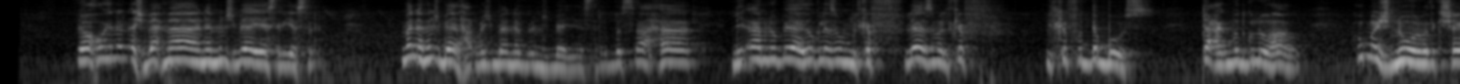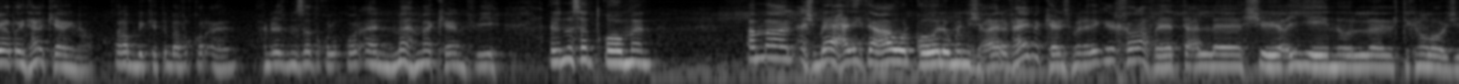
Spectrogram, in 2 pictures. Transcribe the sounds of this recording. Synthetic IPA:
jæʔxujænælʔæʃbaħmænæmənʃbihæjæsɾjæsɾ | mænæmənʃbihælħɑqːmæʃbihænæmənʃbihæjæsɾbəsˤɑħ | liʔæmnubihæd̪uklæzəmməlkæflæzəməlkəf | əlkəfːwəd̪ːæbːus | t̪aʕəkmæt̪ɡulːuhæ | humæʒnunwhæd̪ikəʃːɑjɑt̪ˤinhækæna | ɾˤɑbːikət̪əbhæfilqoɾˤʔæn | ħnɾæzmns̬ˤɑd̪quləlqoɾˤʔænmæhmækʰænfih | æzmənsˤɑd̪qumən | ʔæmːælʔæʃbahæd̪ik̚t̪aʕawəlqolwmænəʃ̬ʕaɾəfhæjmækænət̪mænhæd̪ikxəɾˤɑfæt̪̚t̪ːaʕəlʃʕəjːinwət̪ːəknoloʒja

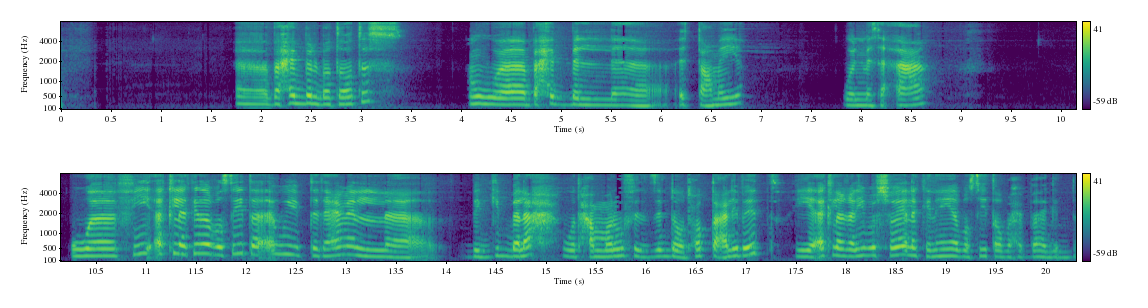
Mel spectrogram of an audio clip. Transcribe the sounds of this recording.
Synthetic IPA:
ʔæːbeħebːelbɑt̪ˤɑːt̪ˤes | webeħebːe | et̪ˤːɑʕmejːɑ | welmʊsæʔːaʕa | wefiʔæklæked̪æbɑsiːt̪ˤɑʔæ̰wibet̪et̪ʕaːmel | bet̪̚ɡiːbːælaħwet̪ħɑmːɑɾufizːeb̚d̪æwet̪ħot̪ˤːʕa̰leːbeːt̪hejːæʔæklæɣæɾiːbæʃowæjːælæːkenhejːæbɑsiːt̪ˤɑwebeħebːæhæɡed̪ːæn

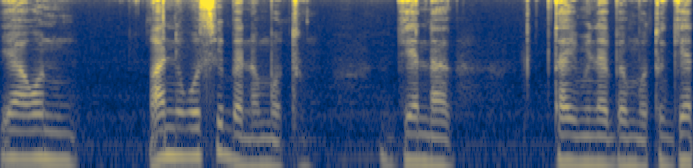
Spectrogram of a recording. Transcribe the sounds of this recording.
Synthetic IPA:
jaɡon | ɡaniɡosibenamotʰu | ɡena | tajminabemotuɡe

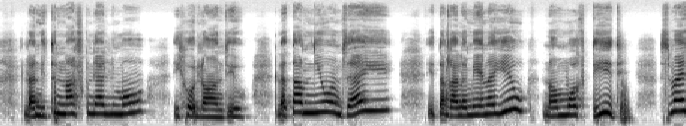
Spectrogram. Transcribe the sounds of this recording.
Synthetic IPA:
lanit̪inafi̥kinialimɑ̃ | iholãnd̪iwlat̪aminiwamizaj | it̪aŋɡalamenaiw | namuaki̥d̪̥id̪i | simaj

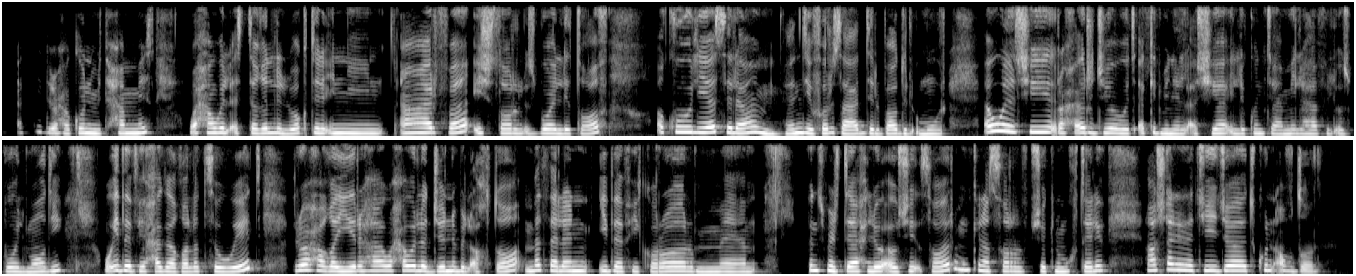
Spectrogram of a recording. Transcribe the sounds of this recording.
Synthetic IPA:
ʔakiːd̪ɾˤɑːħʔakuːnmʊt̪ḁħamːɪswʔaħaːwɪlʔa̰st̪aɣɪlːɪlwɑɡt̪lɪʔɪnːiʔaʕɾˤfaʔeːʃsˤɑːɾˤɪlʔʊs̬buːʕɪlːit̪ˤɑːf | ʔɑ̰quːljaːsalaːmʕɪnd̪ifʊɾˤsˤɑʕad̪ːalbɑʕd̪ˤɪlʔʊmuːɾʔawːalʃeːɾˤɑːħʔɑɾˤd͡ʒɑʕwʔat̪ʔakːad̪mɪnɪlʔa̰ʃjaːʔɪlːikʊnt̪ʔaʕmɪlɦafilʔʊsbuːʕɪlmɑːd̪ˤiwʔɪðafiħaːɡaɣɑlɑt̪ˤsawːeːt̪ɾˤɑːħʔaɣajːɪɾɦawɪħaːwalat̪̚d͡ʒanːɪbɪlʔɑ̰xt̪ˤɑːʔmaθalanʔɪðafiqɑɾˤɑːɾˤakʊnt̪mʊɾt̪aːħluːʔawʃeːʔsˤɑːɾˤmʊmkɪnʔɑt̪sˤɑrˤːɑfbʃaklmʊxt̪alɪfʕaʃaːnɪnːat̪iːd͡ʒat̪ḁkuːnʔɑ̰fd̪ˤɑ̰l

